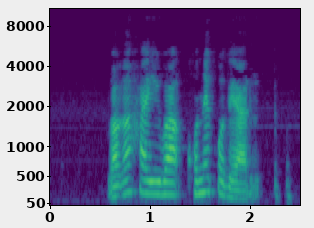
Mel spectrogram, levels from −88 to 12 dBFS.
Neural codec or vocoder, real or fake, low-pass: none; real; 9.9 kHz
